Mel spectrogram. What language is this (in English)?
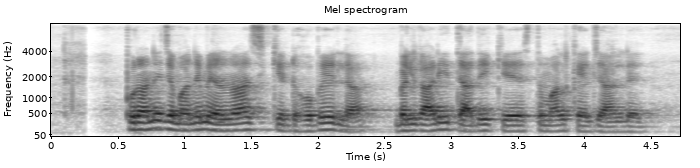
Magahi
